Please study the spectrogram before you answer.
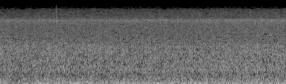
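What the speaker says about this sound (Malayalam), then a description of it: "എന്താ പെരും മഴ" Heavy rain pours outside Lulu Mall in Calicut as a dense, unbroken roar close to the microphone, steady and loud with no pauses.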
